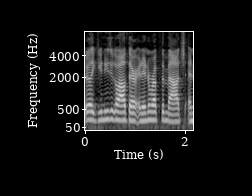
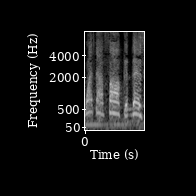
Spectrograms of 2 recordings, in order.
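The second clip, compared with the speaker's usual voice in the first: mock, very high-pitched yelled outburst; 10 semitones higher, 4 dB quieter than usual. Retelling how everyone backstage reacted to her: imitating people yelling. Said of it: "everyone's yelling".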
